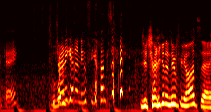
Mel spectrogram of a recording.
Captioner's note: laughs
